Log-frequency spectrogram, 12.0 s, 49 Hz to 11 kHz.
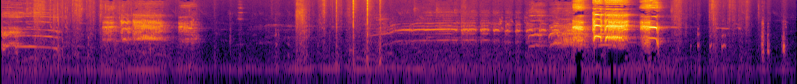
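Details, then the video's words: Wild chickens crow in the morning on the first day of Hmong New Year, 15 December 2020. Several harmonic crows rise and fall in separate bouts, with a loud, rich crow near the end and sharp clicks between. "Qaib qus txuam qua thaum sawv ntxov hmoob peb caug xiab ib ปีใหม่ม้งวันที่1กับเสียงขัน"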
